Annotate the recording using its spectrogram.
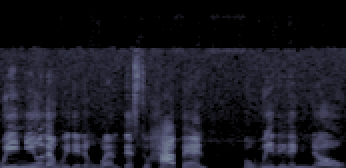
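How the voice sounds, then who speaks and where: A woman speaks in a raised, projected voice with a Spanish accent and a high pitch. Her intonation is lively and her pace moderate. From Mexico. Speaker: local business association leader. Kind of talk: press conference speech.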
